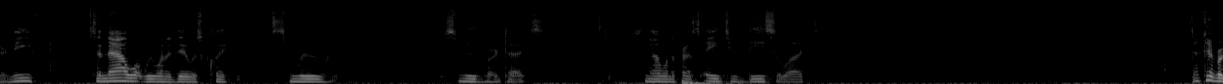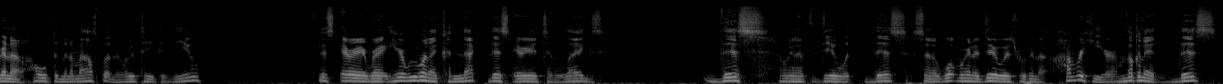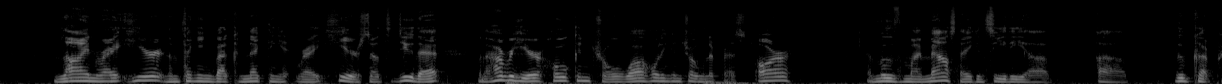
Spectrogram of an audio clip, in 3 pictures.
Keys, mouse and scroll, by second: 2.1 click, 2.3 click, 3.5 click, 4.8 click, 6.8 a, 10.5 click, 10.6 click, 12.3 middle click, 31.5 ctrl+r.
